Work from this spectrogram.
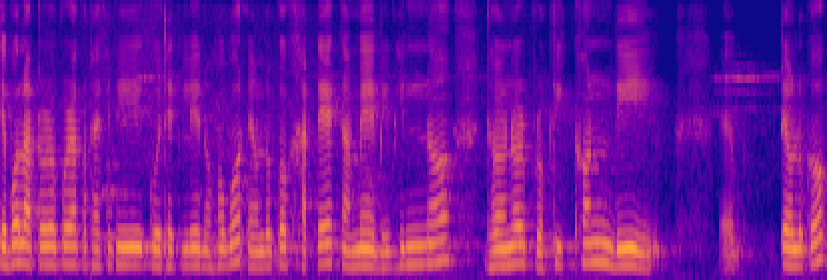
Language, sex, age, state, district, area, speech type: Assamese, female, 45-60, Assam, Dhemaji, rural, spontaneous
